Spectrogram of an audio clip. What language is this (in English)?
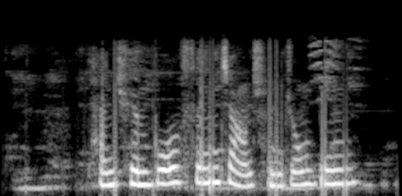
Chinese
